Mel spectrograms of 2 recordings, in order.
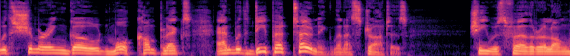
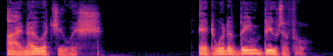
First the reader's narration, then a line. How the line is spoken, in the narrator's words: told her gently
